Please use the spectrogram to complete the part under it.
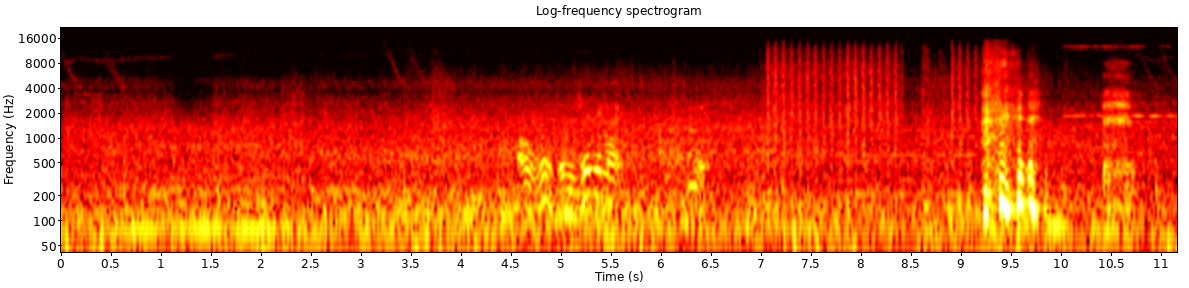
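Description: A truck engine rumbles steadily as the truck drives over rough ground.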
